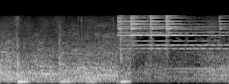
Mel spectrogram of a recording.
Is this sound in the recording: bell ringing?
yes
